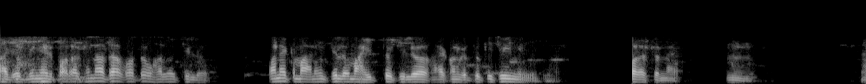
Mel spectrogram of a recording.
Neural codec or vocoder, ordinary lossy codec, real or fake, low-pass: none; none; real; 3.6 kHz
